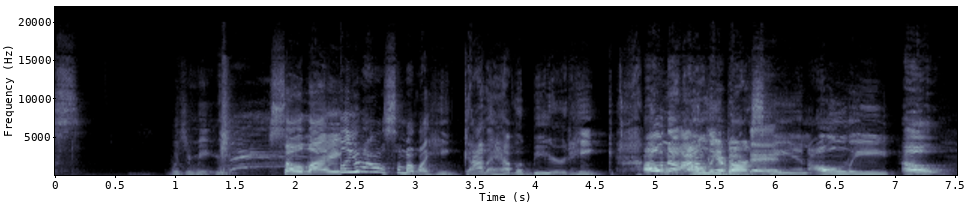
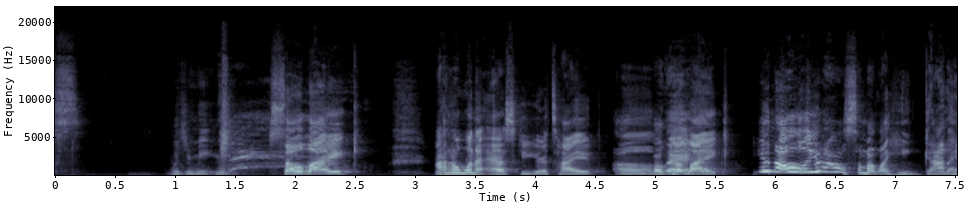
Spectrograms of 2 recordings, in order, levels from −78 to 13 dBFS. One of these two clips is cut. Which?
first; 1 cut; at 2.4 s

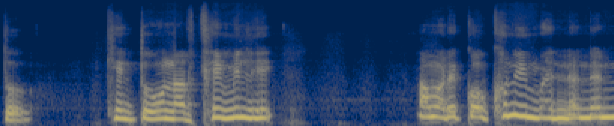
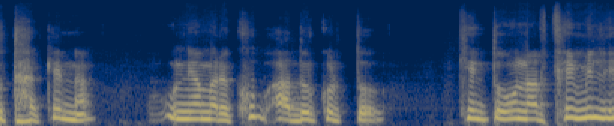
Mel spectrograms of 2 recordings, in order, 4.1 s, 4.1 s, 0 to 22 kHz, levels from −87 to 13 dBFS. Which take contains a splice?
second; 1 cut; at 0.9 s

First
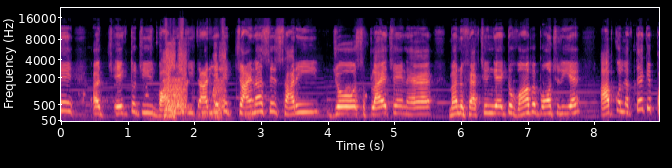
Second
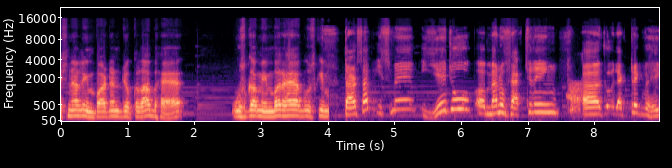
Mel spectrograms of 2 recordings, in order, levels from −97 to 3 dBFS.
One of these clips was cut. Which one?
second; 1 cut; at 4.0 s

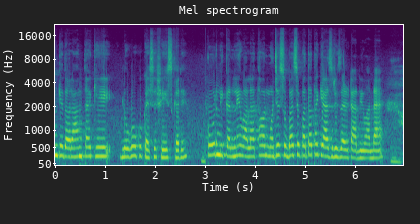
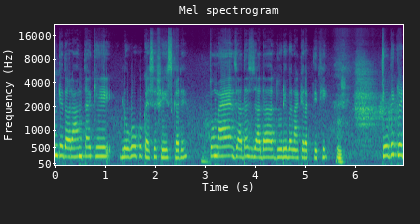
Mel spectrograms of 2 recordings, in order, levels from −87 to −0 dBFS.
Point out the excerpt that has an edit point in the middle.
first; 1 cut; at 3.0 s

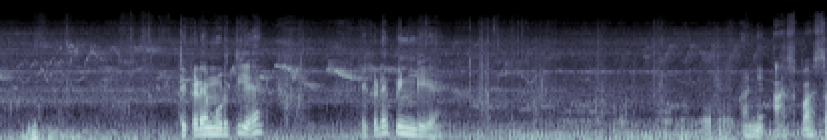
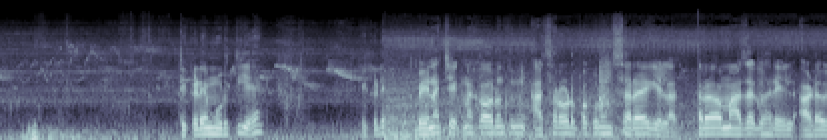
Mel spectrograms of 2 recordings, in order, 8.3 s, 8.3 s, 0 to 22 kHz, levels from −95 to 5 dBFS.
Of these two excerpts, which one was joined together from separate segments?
second; 2 cuts; at 3.9 s, 7.0 s

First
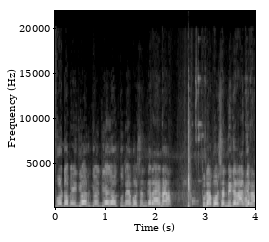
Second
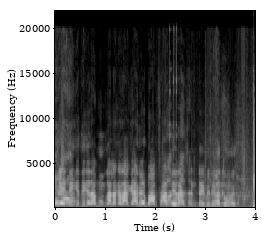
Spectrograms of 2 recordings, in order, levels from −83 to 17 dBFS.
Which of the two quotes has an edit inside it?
second; 1 cut; at 2.8 s

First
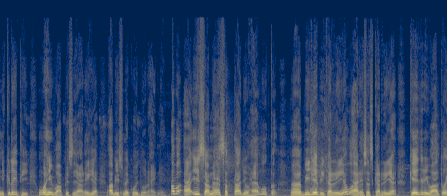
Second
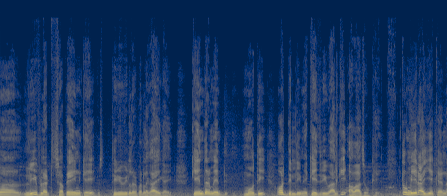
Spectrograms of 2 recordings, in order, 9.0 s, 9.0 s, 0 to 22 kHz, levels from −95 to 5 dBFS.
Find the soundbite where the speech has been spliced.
first; 1 cut; at 3.4 s

